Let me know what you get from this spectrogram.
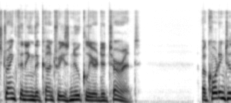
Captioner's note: exhales sharply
